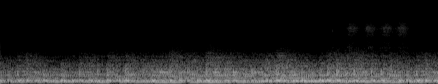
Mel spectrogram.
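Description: A low, continuous drum roll in the soundtrack music, a suspense roll held while a character gets ready to taste something new.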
